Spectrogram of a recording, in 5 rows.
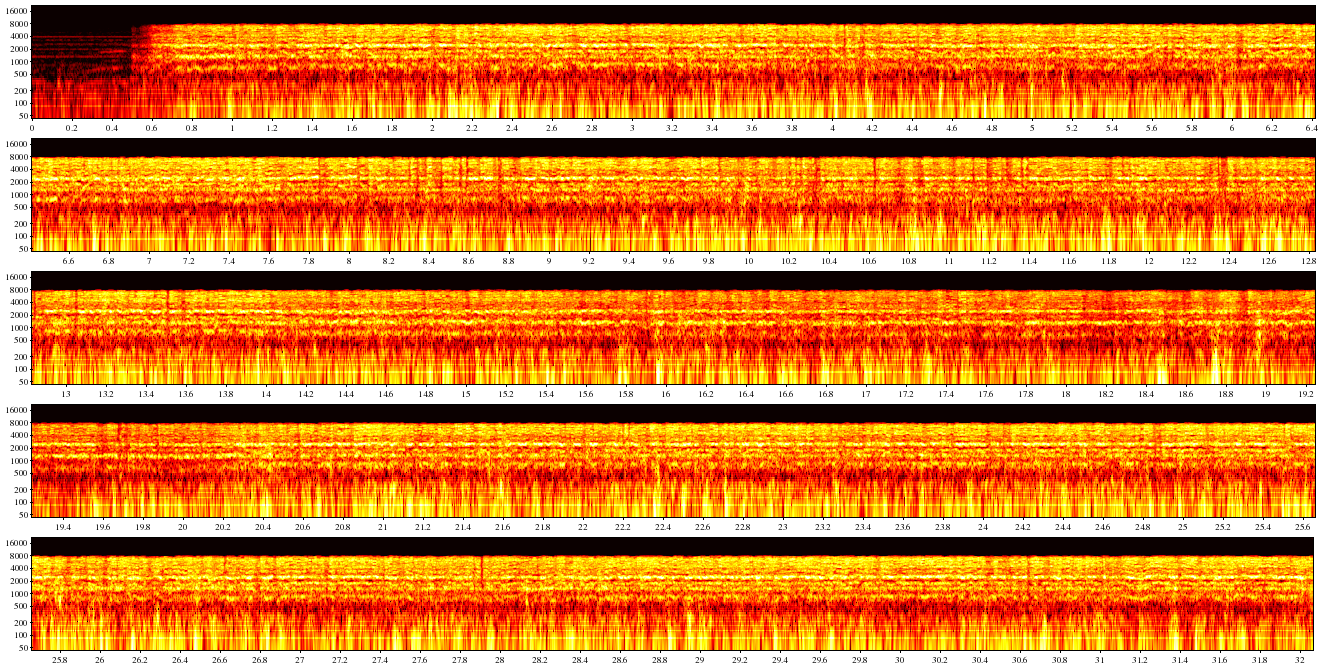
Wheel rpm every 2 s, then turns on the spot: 110, 230, 220, 220, 220, 230, 220, 170, 170, 160, 200, 220, 230, 230, 230, 230.
none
